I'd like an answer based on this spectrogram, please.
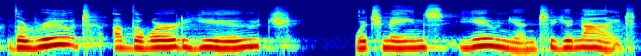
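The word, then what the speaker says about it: yuj: u j it's pronounced huge like huge but remove the H if you would huge what you may or may not know is that in its translation the root of the word huge which means Union to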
